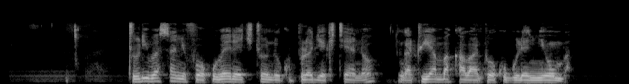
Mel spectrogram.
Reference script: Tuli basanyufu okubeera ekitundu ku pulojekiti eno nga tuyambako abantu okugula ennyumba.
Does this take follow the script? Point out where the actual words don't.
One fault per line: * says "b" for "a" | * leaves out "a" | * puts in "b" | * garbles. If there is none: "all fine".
all fine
